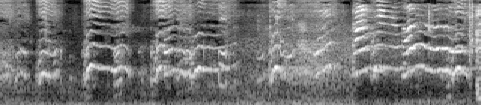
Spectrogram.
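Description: Very young, unweaned puppies crying in a continuous run of short, high-pitched whines and yelps, some overlapping: hungry pups at syringe-feeding time.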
